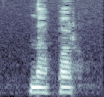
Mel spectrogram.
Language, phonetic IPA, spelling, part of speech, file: Polish, [ˈnapar], napar, noun, LL-Q809 (pol)-napar.wav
